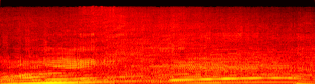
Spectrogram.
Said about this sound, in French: qui étaient les trois premières Mustang à Paris. C'était, mais alors, le son de cette bagnole. C'était somptueux. Immédiatement, on est allé sur l'autoroute de l'Ouest et on a fait une course dont j'ai encore honte, tellement on allait vite.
